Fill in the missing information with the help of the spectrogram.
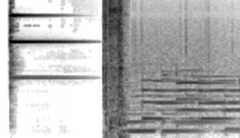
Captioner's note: bell dings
